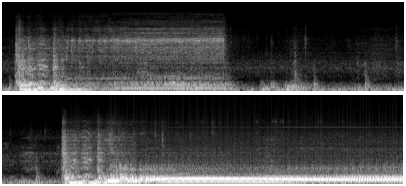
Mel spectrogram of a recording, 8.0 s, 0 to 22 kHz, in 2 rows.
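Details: 2003 Nissan 350Z, first start in over 2 years after new ECU install and fuel pump seal replacement: brief cranking, pause, then catches quickly and settles into steady even idle with no misses; no fuel leak, missing seal was the problem.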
